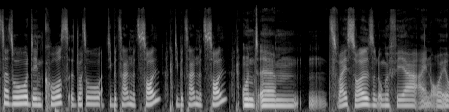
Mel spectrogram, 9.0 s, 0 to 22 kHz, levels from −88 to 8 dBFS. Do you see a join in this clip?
yes; 3 cuts; at 1.6 s, 2.0 s, 3.5 s

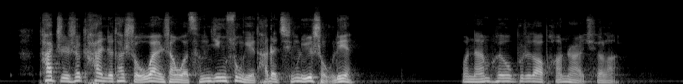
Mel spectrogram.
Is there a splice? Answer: no; 0 cuts

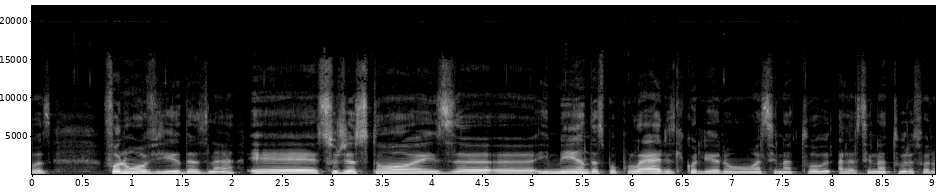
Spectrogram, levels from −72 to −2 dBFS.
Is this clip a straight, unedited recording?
no; 2 cuts; at 2.1 s, 6.4 s

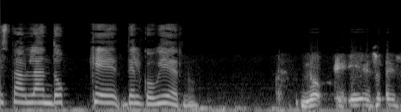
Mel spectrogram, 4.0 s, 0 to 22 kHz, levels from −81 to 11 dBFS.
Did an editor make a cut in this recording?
yes; 1 cut; at 1.2 s

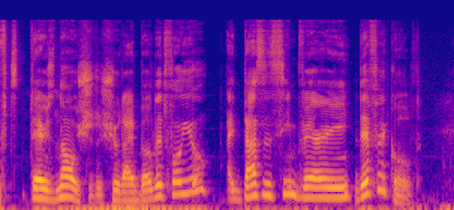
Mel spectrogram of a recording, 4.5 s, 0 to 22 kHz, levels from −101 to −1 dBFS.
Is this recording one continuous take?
no; 1 cut; at 3.6 s

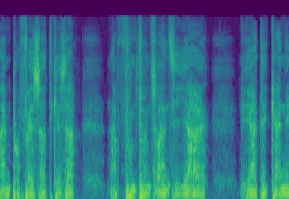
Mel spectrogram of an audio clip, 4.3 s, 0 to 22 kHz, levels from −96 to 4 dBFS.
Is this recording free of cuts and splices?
yes; 0 cuts

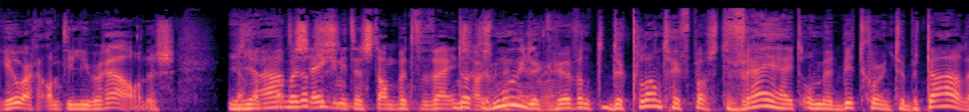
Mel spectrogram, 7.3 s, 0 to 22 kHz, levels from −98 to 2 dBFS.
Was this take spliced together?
no; 0 cuts

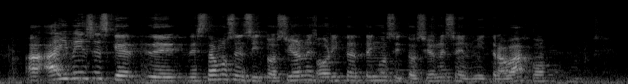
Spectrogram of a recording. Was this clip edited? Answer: yes; 1 cut; at 3.2 s

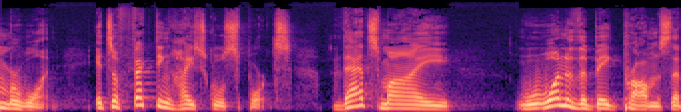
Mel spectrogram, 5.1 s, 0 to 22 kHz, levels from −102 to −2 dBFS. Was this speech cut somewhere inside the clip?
no; 0 cuts

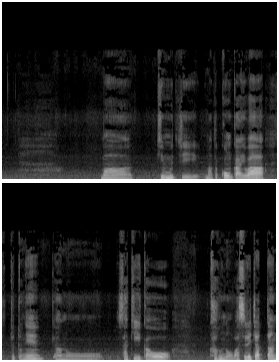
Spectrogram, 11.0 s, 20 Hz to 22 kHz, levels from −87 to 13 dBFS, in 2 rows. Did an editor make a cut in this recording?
no; 0 cuts

